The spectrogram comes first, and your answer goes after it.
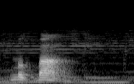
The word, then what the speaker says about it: mukbang: window and look up mukbang ei ng apparently it's it originated in Asia Korea you say correct yeah initially pronounced mcbomb and you can be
